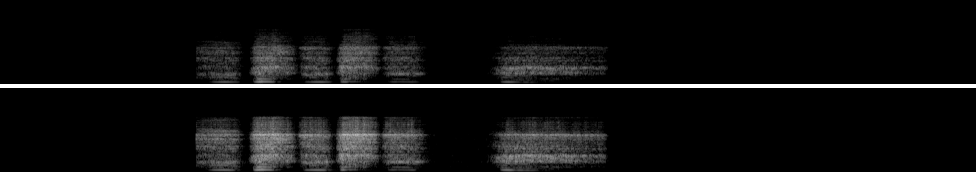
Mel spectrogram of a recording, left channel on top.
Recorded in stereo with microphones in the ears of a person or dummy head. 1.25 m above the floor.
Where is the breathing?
65° right (ahead or behind), 0.6 m.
